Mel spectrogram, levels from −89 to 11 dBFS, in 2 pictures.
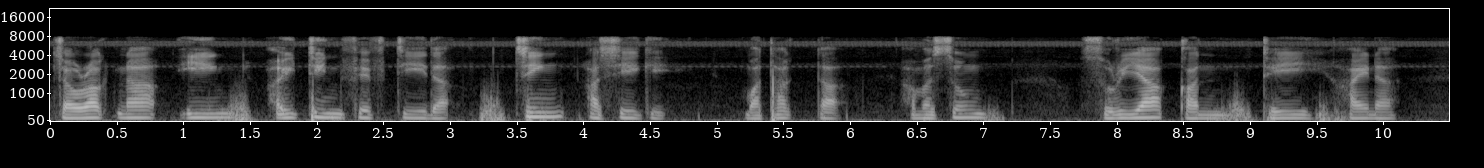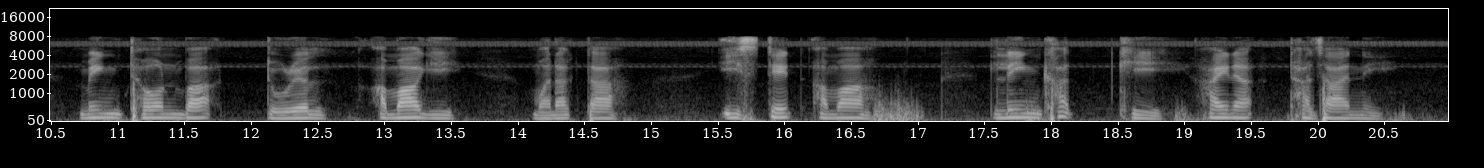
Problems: background sounds at intervals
